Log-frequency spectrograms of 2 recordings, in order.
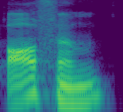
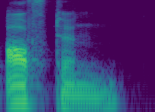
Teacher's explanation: ব্রিটিশরা বলবে অফেন আর আমেরিকানরা বলবে অফটেন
